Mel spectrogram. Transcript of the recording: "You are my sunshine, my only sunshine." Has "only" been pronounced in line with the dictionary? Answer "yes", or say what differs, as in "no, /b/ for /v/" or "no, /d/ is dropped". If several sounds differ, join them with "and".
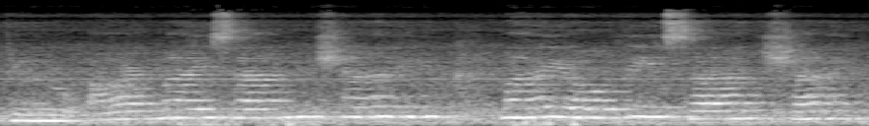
no, /n/ is dropped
